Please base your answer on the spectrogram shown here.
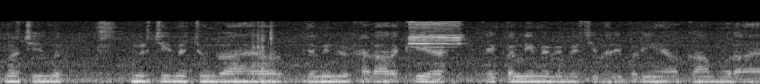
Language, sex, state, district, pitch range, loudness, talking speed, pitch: Hindi, male, Haryana, Jhajjar, 120-130 Hz, -17 LUFS, 205 wpm, 125 Hz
